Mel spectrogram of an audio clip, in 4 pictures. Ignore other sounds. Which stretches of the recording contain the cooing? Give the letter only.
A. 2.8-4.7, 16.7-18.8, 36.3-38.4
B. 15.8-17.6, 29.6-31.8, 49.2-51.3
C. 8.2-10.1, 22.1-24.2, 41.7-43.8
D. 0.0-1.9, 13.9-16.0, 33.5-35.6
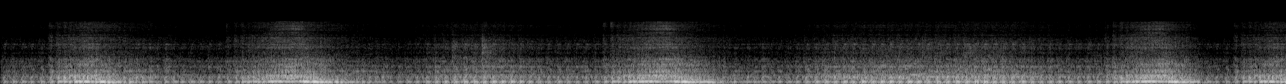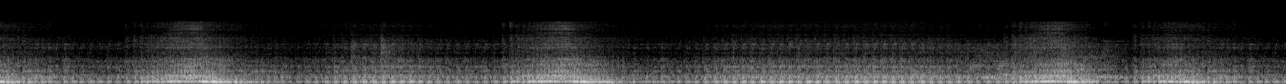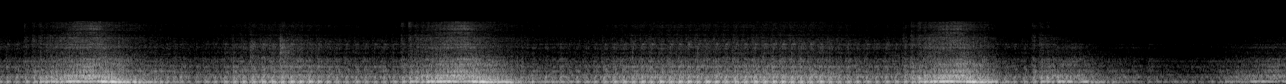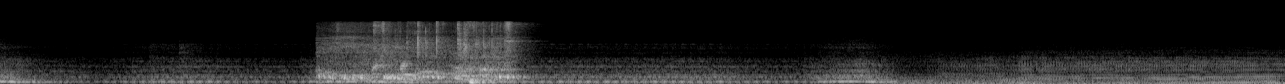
C.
